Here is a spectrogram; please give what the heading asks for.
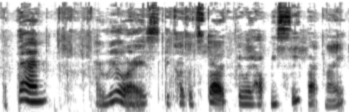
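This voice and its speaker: A woman reading a story aloud to young children as a teacher, often dropping into hushed, breathy asides. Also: on the high side, lively intonation, unhurried, low-quality recording. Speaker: first grade teacher reading a picture book aloud.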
